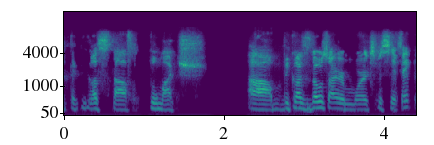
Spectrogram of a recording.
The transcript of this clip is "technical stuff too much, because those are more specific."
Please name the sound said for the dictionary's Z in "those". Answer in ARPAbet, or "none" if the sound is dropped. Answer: Z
